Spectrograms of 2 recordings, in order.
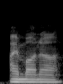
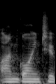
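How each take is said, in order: First: Going to is squeezed into gonna. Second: Every word is said out fully. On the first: "becomes I'm gonna" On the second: "how I'm going to becomes"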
